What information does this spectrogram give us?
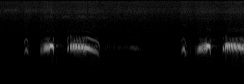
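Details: Spotted dove lure call used for trapping wild doves in Indonesia: two short low coos and a longer, falling, rolling coo, then the same phrase again after a brief pause.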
